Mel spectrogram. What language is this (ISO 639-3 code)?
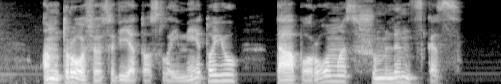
lit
